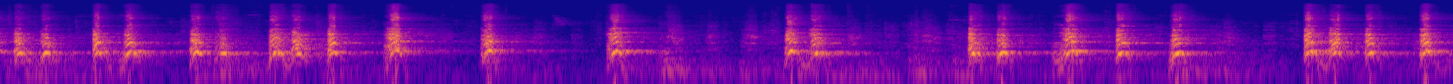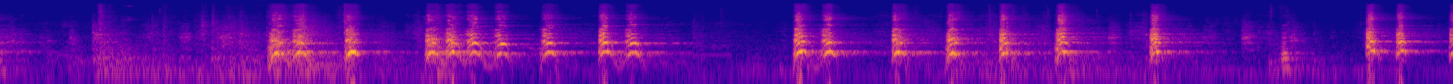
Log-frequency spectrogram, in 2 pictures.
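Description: A dog barking over and over: sharp barks in quick runs of several at a time, with short pauses between the runs.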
